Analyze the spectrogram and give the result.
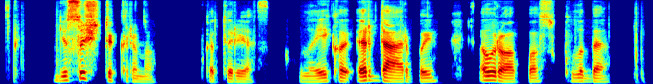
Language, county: Lithuanian, Alytus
